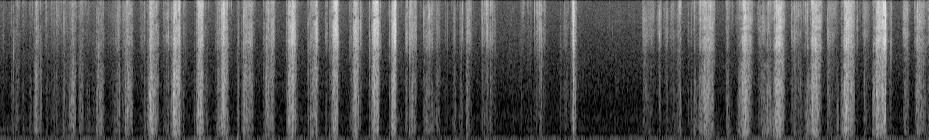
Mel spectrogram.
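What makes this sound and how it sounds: An orange plastic earpick scrapes inside the center hole of a dry, porous ring-shaped slice of dried wheat gluten fu. Dozens of short, crisp, bright scratching strokes sound in an uneven rhythm, softening to a faint rustle with one sharp click in the middle before the brisk scraping resumes.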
